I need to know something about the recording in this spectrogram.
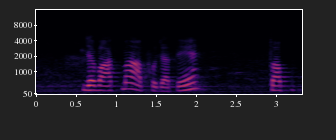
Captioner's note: Hindi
